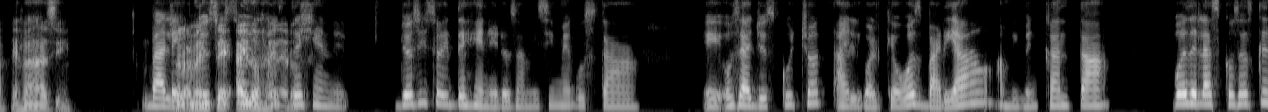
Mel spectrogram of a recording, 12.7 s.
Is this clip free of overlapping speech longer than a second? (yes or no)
no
